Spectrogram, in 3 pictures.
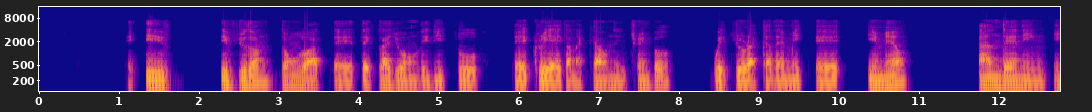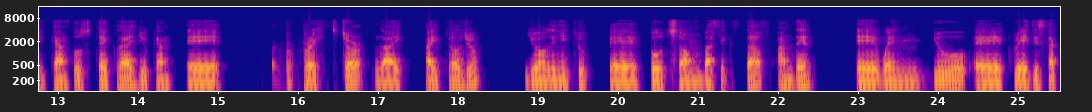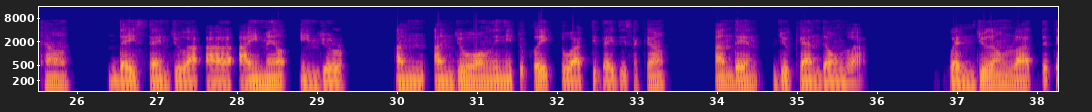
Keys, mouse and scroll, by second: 2.6 scroll down 2, 6.8 click, 7.8 scroll up 2, 11.4 click, 12.5 scroll up 2, 13.0-13.4 scroll down 3, 15.6 scroll down 1, 16.8 right click, 17.4 click, 18.0 click, 19.6 click, 30.5 click, 31.7 click, 32.5 scroll down 2, 33.4 scroll up 2.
